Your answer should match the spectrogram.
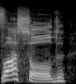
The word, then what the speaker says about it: Bustld: It's bustld, but when I first saw it, you know how like some companies have like LTD, like limited?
